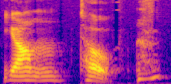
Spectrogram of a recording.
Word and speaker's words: Yom Tov: It's pronounced Yom Tov.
